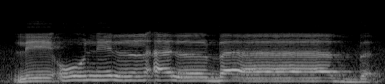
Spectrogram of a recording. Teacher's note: Karena kita berhenti, maka huruf akhir itu jadi sukun. Maka bunyinya itu lebih besar ketimbang kalau dia misalnya qalqalah tadi, huruf qalqalah itu di tengah kata. Ini liulil albab, ada pantulan yang lebih besar. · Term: qalqalah kubro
